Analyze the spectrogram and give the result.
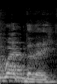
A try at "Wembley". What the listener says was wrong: You got an extra syllable in Wembley there.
